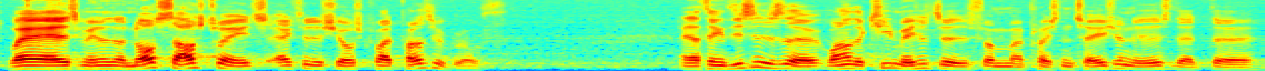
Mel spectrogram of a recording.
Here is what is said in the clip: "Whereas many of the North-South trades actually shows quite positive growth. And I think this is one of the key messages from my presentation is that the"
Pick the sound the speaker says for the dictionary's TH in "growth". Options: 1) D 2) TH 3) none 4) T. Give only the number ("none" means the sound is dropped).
2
